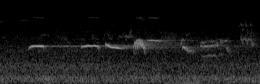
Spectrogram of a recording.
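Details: Common blackbird perched in a tree, singing: a run of short, clear whistled notes held at a steady pitch, then a fuller rounded note and a softer warbling twitter trailing off, over a faint hiss of background noise.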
